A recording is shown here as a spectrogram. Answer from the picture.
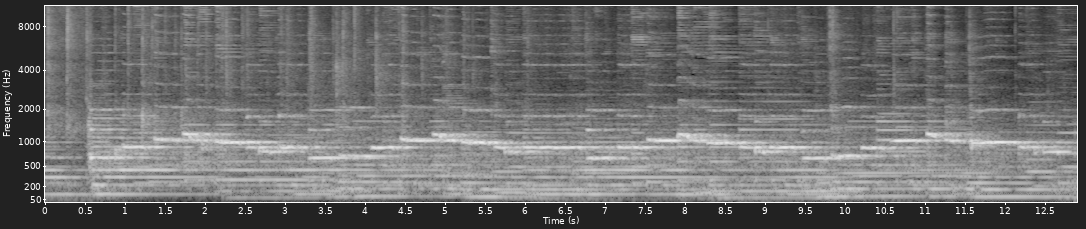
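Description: A live band playing an instrumental passage: a small wooden end-blown flute leads with a repeating melodic phrase over acoustic guitar, bass guitar and drums.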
